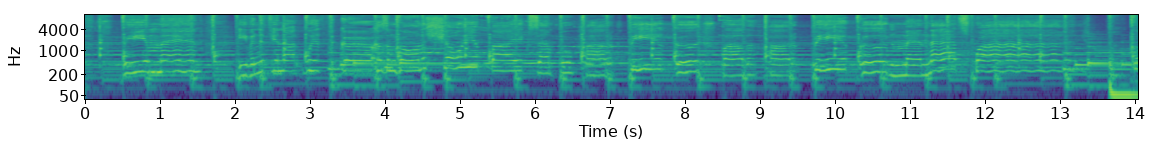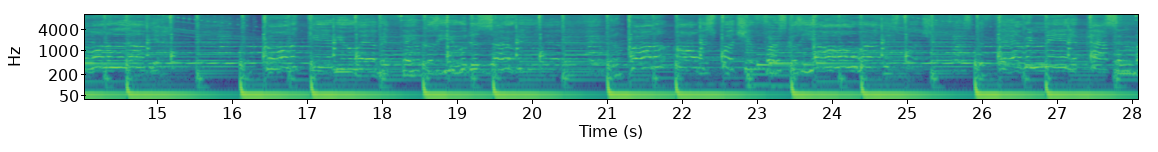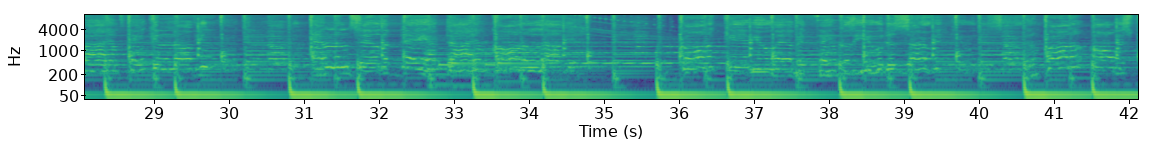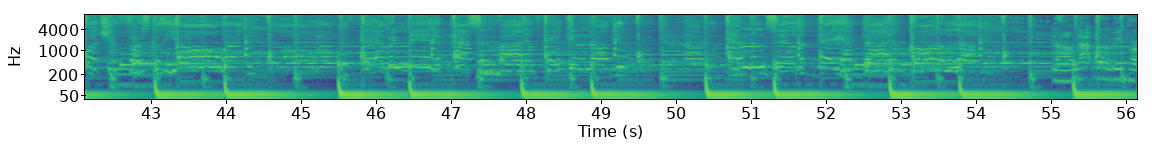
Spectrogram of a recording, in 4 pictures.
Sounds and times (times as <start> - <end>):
Music: 0.0 - 56.1.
